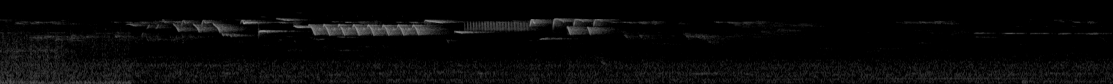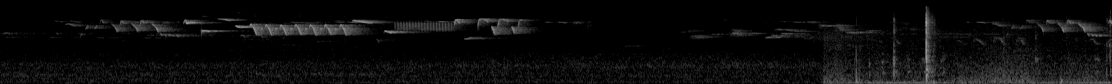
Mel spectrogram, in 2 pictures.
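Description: Birds chirping and singing high, rapid trilled phrases, in two loud bursts about ten seconds apart with quieter chirps between. A single sharp click comes near the end.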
